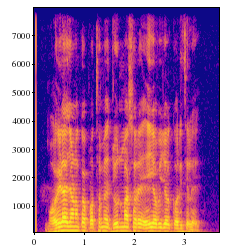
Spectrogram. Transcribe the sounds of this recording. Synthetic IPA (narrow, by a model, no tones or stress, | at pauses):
mɔɦiɭad͡ʒɔɽ̃ɔkɔpɾɔt̪ʰɔmed͡ʒunmasɔɾeːɦiɔbʱid͡ʒoɡkɔɾit̪ʰilḛ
